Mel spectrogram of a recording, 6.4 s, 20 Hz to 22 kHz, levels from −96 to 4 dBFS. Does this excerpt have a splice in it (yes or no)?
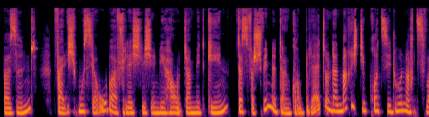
no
